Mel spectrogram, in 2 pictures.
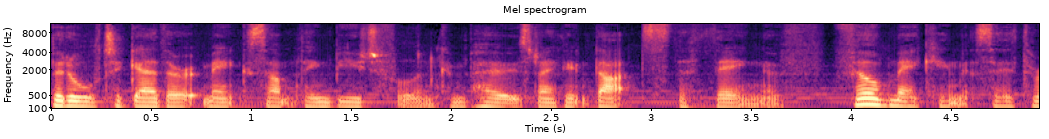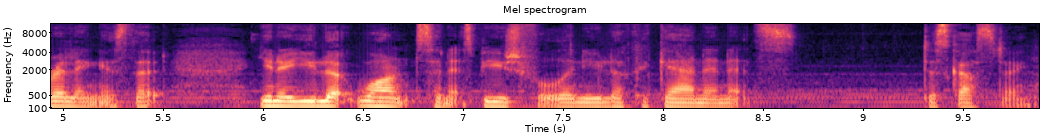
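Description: A woman talking at a very fast pace over faint background music. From England. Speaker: film director. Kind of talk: interview answer.

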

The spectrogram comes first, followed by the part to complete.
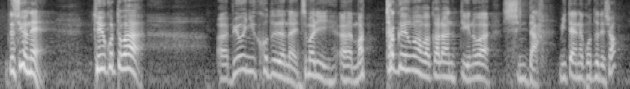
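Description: Over a quiet background, a man speaks in a raised, projected voice at a very fast pace, high-pitched with a bright, sharp tone and very wide pitch swings. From Fukushima, Japan. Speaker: doctor giving a public lecture. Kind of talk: lecture. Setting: stage with audience. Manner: fast talker. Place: hall. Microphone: podium.

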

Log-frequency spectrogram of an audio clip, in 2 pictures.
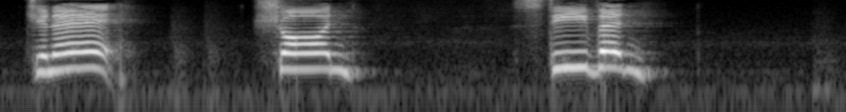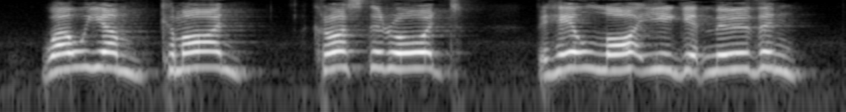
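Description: A woman's put-on character voice, extremely high-pitched, monotone and flat, at a fairly slow pace with long, frequent pauses. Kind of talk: comedic voice-over. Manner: scolding, loud.

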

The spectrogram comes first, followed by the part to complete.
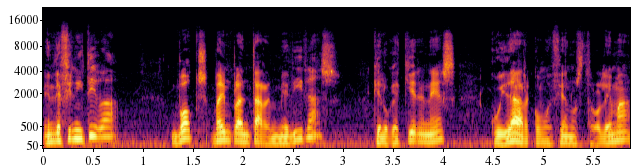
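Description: The man's voice sounds dry, with no echo at all. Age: 50s. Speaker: local election candidate; election candidate. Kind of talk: campaign interview. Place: waterside. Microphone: handheld.

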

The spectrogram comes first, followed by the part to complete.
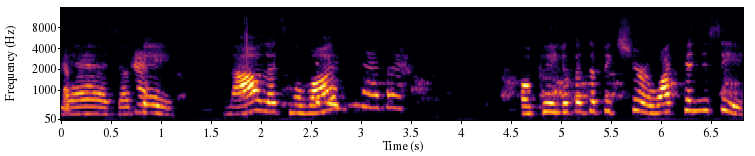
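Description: A woman's high pitch and lively intonation over a quiet background. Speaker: online English teacher. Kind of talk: children's language lesson. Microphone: video call.

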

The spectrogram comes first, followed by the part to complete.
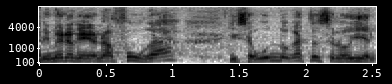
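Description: This man talks at a very fast pace in a Chilean accent. His pitch is high, with ordinary pitch variation. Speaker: city councillor. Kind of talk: TV interview. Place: studio. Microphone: lapel.

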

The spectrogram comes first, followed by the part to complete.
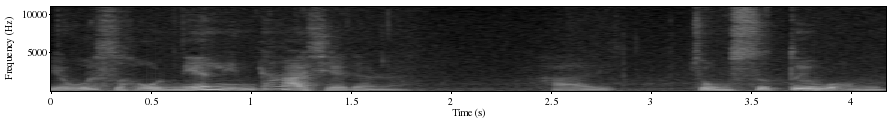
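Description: A woman's very deep, low, somewhat breathy voice with a dark, mellow tone, very wide pitch swings and a fairly slow pace, over light background noise. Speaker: former student sent to countryside, witness; witness. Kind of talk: interview testimony. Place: home room.

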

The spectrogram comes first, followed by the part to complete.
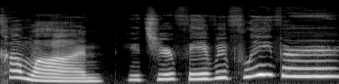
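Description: A put-on character voice, female-sounding and high-pitched, delivered at a very slow pace with very wide pitch swings. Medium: dub.

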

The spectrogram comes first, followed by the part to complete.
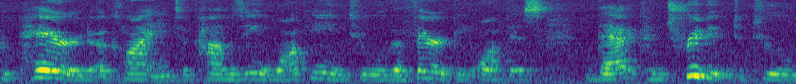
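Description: Over light background noise and audible room echo, a woman talks at a moderate pace with ordinary pitch variation. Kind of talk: informational panel talk. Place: office. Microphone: camera far.

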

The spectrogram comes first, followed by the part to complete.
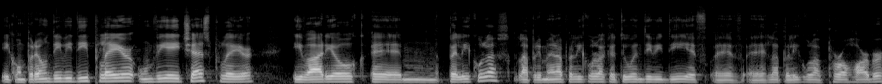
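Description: Against a quiet background, a man talks at a fairly slow pace. His intonation stays fairly even. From Miami, Florida (Flagami); Florida. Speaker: film professor. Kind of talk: interview. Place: studio.

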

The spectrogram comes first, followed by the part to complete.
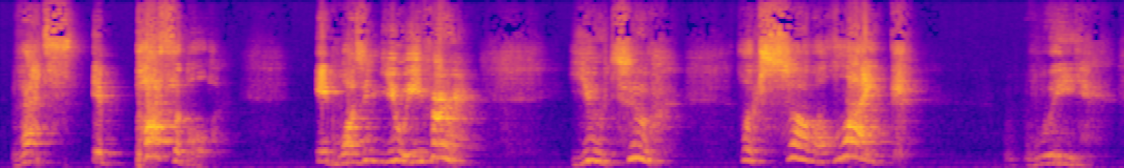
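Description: Using a put-on character voice with a high pitch, a man speaks at a very slow pace with long, frequent pauses and a slight echo. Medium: audio drama. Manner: shouting, enraged.

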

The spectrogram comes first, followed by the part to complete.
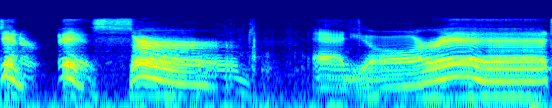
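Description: A woman's put-on character voice, bright and sharp, at a medium pitch with vocal fry, big pitch swings and a very slow pace

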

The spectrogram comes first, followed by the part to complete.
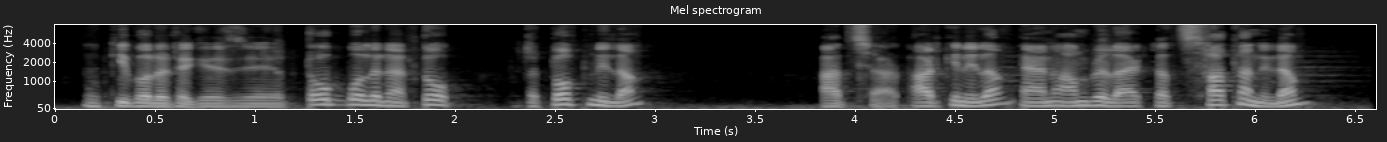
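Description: Against a quiet background, a man speaks at medium pitch with lively intonation in a dry, close sound with no echo. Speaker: English tutor. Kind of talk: lecture.

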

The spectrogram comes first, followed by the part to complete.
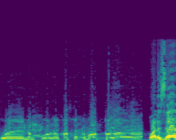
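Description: Noticeable background noise accompanies a man talking in a high voice. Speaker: squad leader in online military game. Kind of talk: casual gameplay commentary with team callouts. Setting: voice chat while gaming.

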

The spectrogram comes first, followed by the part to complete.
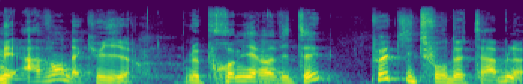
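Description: With a normal speaking voice and lively intonation, a man talks at a fairly slow pace. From France, Tours. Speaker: podcast host. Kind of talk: casual chat.

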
